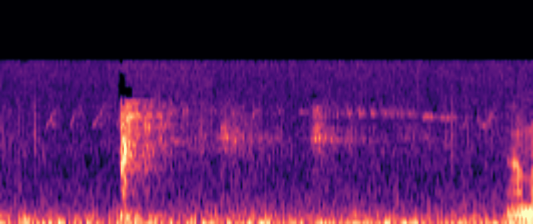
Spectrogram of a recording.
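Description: A sharp knock from a radio-drama sound effect about a second in, followed later by a faint high ringing, over the hiss of an old broadcast recording.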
